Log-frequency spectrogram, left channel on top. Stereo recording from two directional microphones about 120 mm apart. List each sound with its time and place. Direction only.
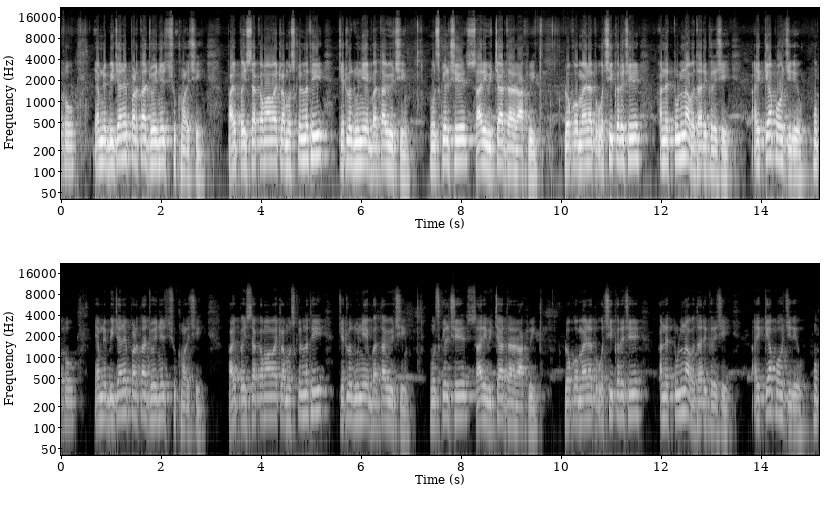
0.6 s a man's voice: 30° left (ahead or behind)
